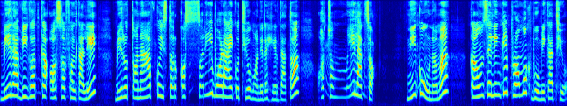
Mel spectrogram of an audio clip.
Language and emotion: Nepali, surprised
